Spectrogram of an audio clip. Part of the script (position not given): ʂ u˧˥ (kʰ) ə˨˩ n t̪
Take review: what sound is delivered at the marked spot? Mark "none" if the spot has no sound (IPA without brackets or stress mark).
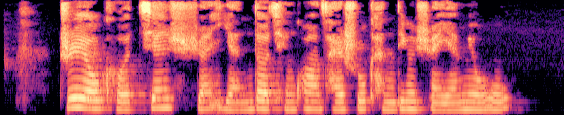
kʰ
